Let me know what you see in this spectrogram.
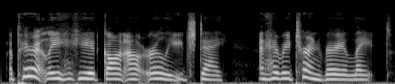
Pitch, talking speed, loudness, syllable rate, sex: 245 Hz, 195 wpm, -16 LUFS, 6.0 syllables/s, female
